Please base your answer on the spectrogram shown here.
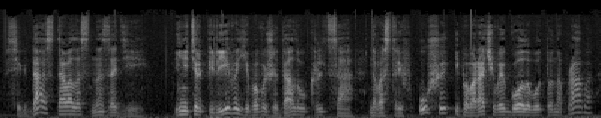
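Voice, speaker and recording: A man reading a classic story aloud in expressive scripted narration, sometimes dropping to a whisper. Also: fairly low pitch, breathy edge.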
